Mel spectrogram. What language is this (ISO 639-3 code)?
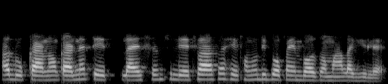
asm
